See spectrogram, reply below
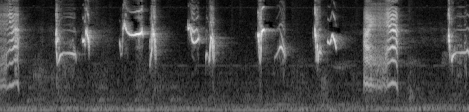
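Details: Long-tailed shrike singing a full, varied song: scratchy chirps and whistled notes mixed with harsh broad rasping bursts, phrases spaced about half a second apart.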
